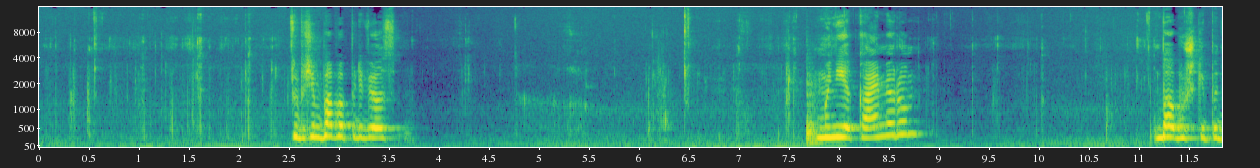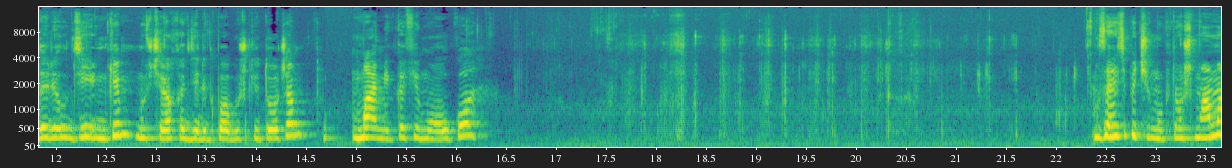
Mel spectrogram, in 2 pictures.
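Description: A young woman chews and smacks her lips close to a microphone.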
